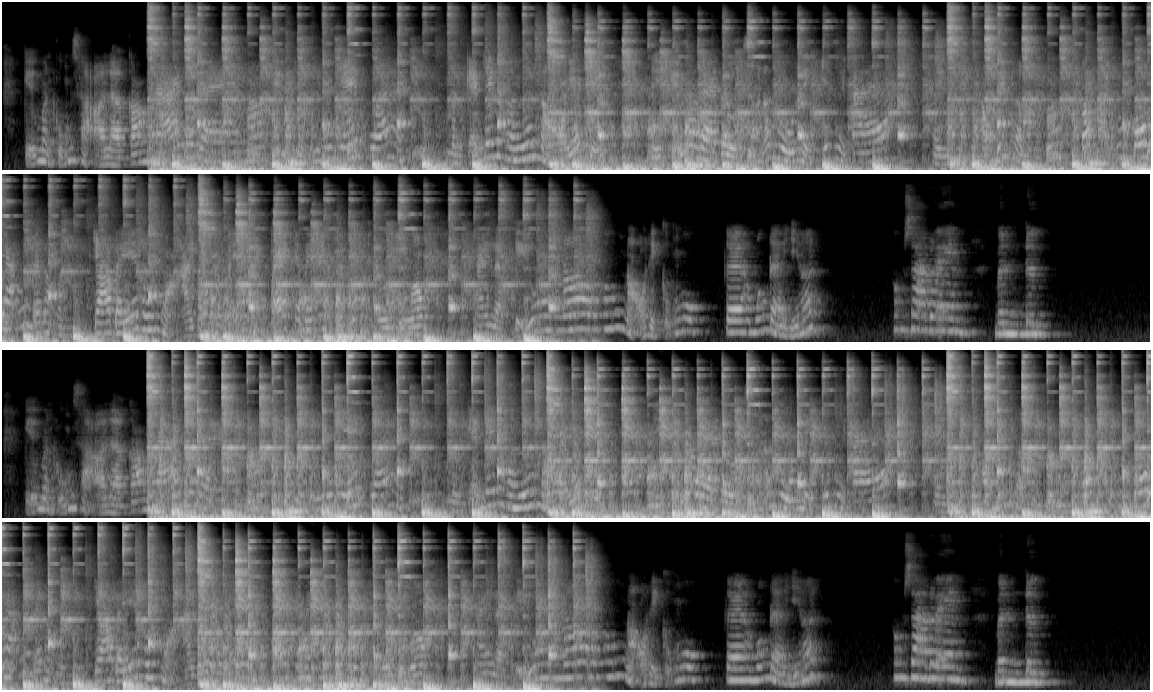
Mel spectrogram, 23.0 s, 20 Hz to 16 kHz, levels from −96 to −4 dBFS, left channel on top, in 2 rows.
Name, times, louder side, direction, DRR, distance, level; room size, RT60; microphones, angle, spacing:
voice 1, 0.0-8.9 9.3-18.4 18.7-19.6, left 2 dB, 70° left, 3 dB, 0.5 m, -40 dB
Percussion, 1.4-17.4, right 2 dB, 60° right, 0.5 m, -27 dB
voice 2, 20.4-21.1 21.4-21.8, right 1 dB, 5° right, -2 dB, 0.4 m, -40 dB
3.0 x 2.0 x 2.2 m, 0.37 s
head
